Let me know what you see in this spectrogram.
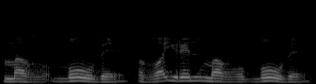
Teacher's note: در موقع تلفظ حرف غین تارهای صوتی به ارتعاش در میاد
